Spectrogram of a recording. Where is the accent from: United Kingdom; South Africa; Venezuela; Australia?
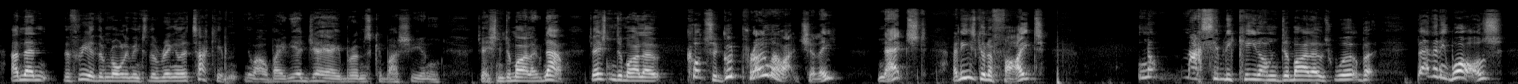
United Kingdom; me being a Brit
